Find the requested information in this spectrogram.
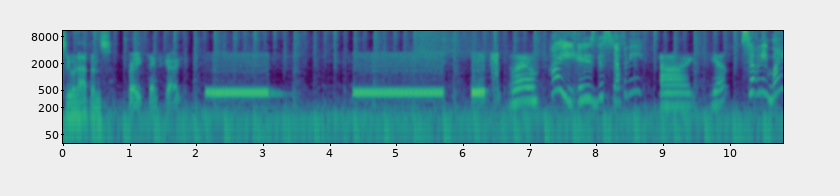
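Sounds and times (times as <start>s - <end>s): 
speech: 0.0s - 2.5s, 6.7s - 10.8s
telephone ringback tone on an outgoing call: 2.2s - 3.3s, 4.4s - 6.4s.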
